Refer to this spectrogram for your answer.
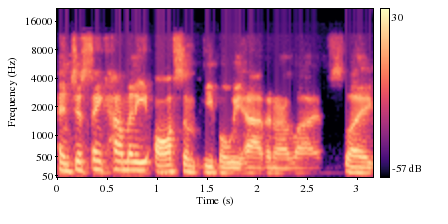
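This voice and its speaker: Very wide pitch swings from a man with an American accent. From Pennsylvania, small town near Allentown. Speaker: skateboarder. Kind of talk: casual chat.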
